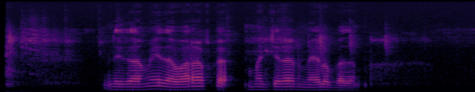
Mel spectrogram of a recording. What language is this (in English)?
Somali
